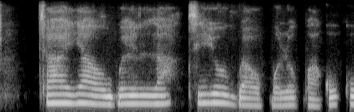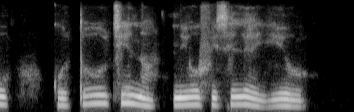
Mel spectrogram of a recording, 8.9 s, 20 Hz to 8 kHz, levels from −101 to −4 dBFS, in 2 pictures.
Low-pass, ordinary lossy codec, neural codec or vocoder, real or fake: 7.2 kHz; Opus, 32 kbps; none; real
